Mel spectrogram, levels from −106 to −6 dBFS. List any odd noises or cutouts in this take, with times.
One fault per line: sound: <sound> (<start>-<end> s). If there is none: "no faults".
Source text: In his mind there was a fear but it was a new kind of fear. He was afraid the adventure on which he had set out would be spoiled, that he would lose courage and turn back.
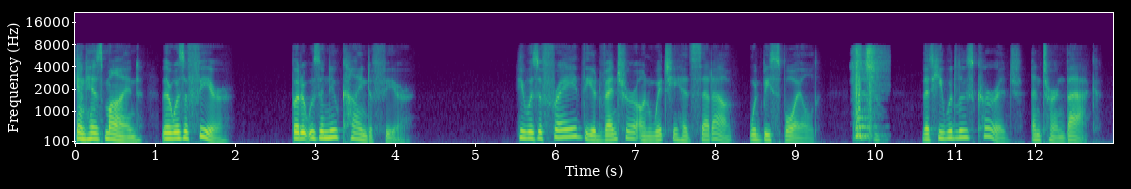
sound: sneeze (9.7-10.2 s)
